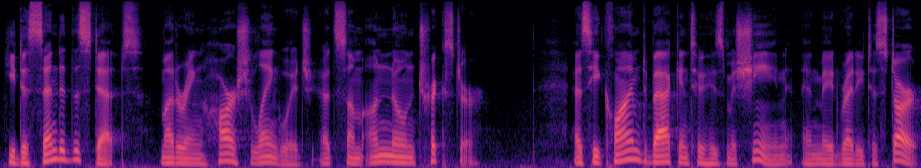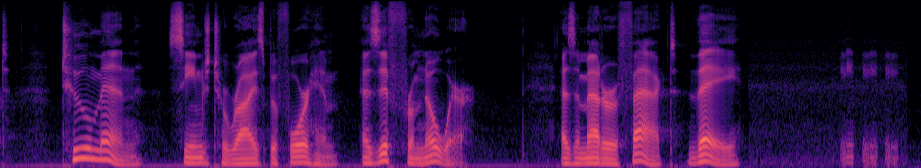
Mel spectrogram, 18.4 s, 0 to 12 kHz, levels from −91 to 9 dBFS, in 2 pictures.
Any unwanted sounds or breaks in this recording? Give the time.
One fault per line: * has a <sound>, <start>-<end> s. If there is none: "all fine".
* has a laugh, 17.6-18.2 s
